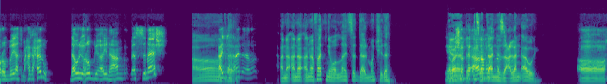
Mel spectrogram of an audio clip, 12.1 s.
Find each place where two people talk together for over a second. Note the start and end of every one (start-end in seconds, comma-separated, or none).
8.9-10.6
